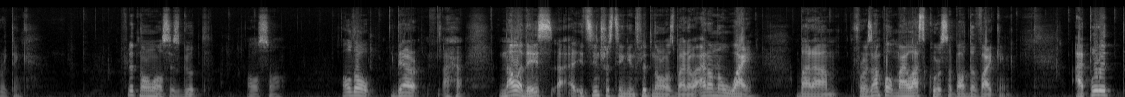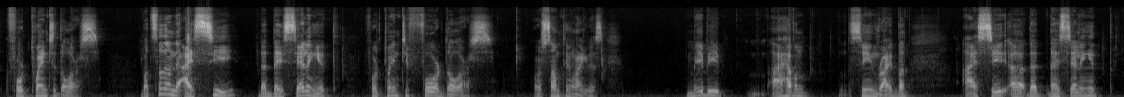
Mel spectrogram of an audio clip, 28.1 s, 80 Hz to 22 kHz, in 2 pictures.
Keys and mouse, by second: 3.2-5.4 right drag, 5.8-28.1 right drag, 10.9 g, 14.6 1.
